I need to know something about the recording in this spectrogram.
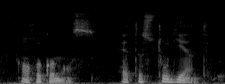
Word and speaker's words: студент: Student, avec un accent tonique sur la dernière syllabe.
